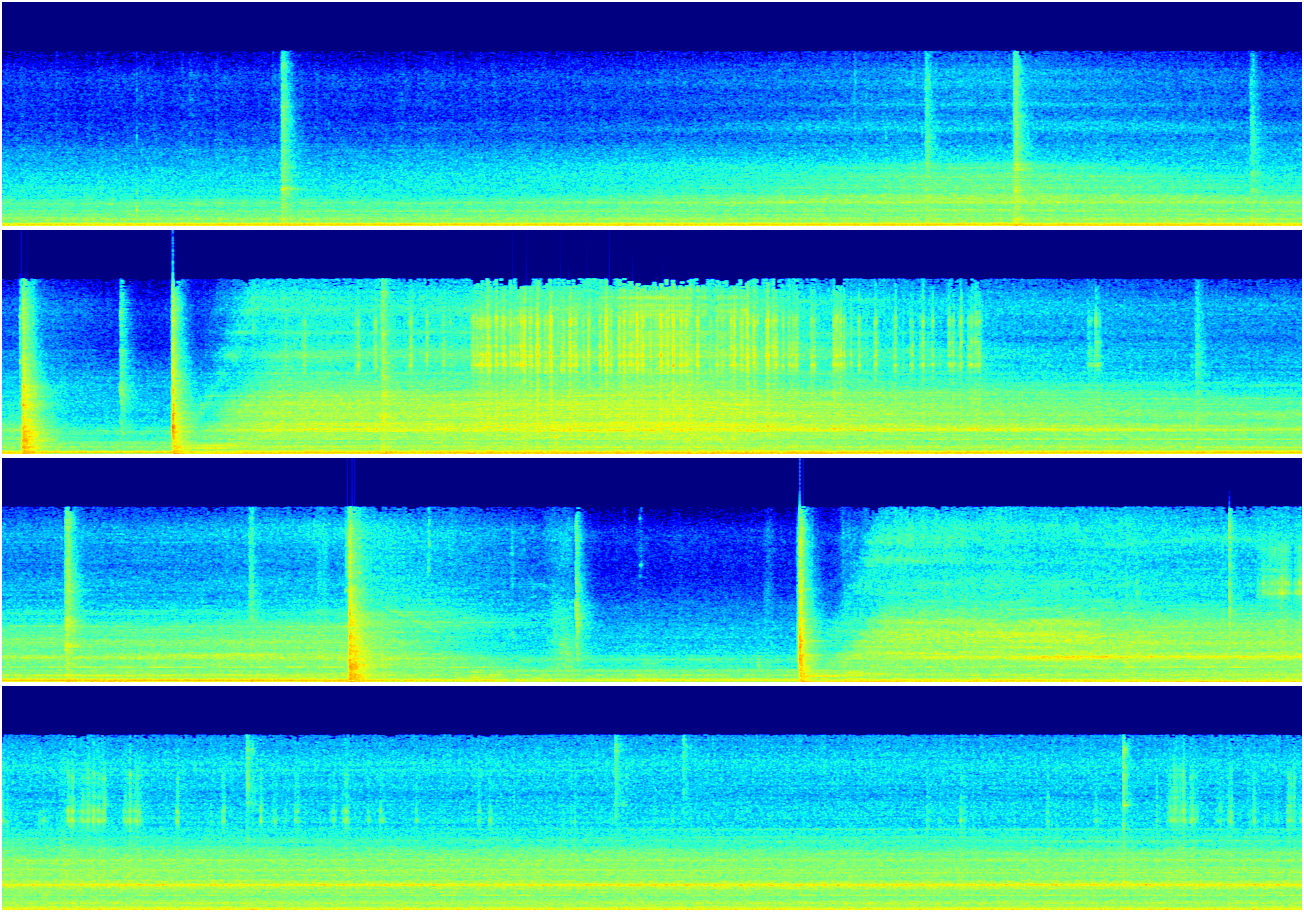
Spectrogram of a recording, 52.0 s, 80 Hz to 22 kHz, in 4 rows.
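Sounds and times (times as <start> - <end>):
phase converter hum: 14.7 - 33.4, 34.9 - 52.0
lathe running: 14.8 - 26.5, 34.5 - 52.0.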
